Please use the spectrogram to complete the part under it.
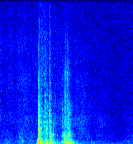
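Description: A wooden easel knocks and creaks as it is moved.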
